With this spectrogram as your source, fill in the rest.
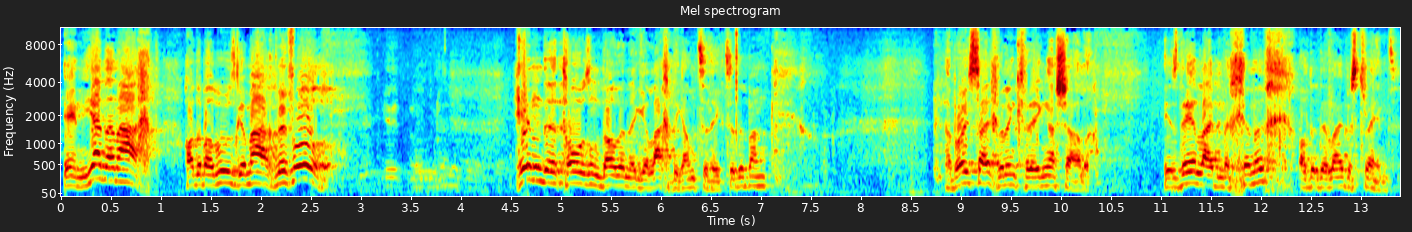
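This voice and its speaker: A man telling a story in a lively way, acting out roars and shouts and mixing English words into his speech. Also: on the high side, fairly quick, roomy sound. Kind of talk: animated storytelling.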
